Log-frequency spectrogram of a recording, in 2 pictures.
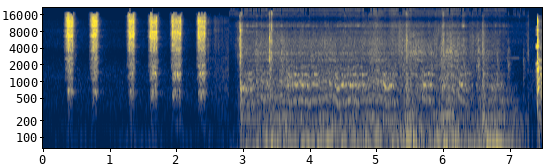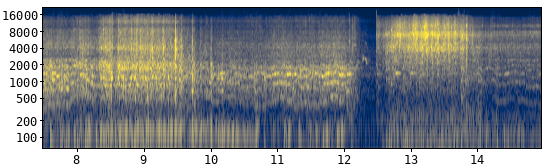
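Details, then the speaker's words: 1970s Chevrolet C-10 Custom sat 30 years, fed from temporary fuel tank on jump starter: short cranking bursts then rough uneven spells, never a steady run, jump starter cuts out. "We got a little bit of something there. Oh man. Right when it wants to start up, the dang jump starter cuts off."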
